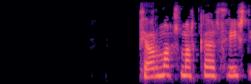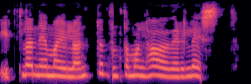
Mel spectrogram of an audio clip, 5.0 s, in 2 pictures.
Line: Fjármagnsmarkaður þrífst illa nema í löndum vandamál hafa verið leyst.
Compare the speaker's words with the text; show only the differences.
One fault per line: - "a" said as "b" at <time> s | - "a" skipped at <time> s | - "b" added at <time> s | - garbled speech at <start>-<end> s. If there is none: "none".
none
